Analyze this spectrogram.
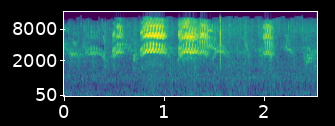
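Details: Evening grosbeaks calling: loud, burry, high notes with stacked overtones, two strong calls close together near the start and softer single notes afterward, over a quiet background.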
